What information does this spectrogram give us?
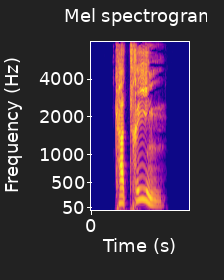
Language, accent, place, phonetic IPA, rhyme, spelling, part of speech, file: German, Germany, Berlin, [kaˈtʁiːn], -iːn, Kathrin, proper noun, De-Kathrin.ogg
- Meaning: a female given name, variant of Katrin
